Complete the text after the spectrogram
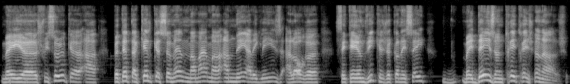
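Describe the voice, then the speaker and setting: Speaking French over a video call, this middle-aged Michigan man recounts his life as a guest in a testimony interview. His slightly high voice moves at a slow pace, and he hesitates often, filling gaps with many fillers.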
